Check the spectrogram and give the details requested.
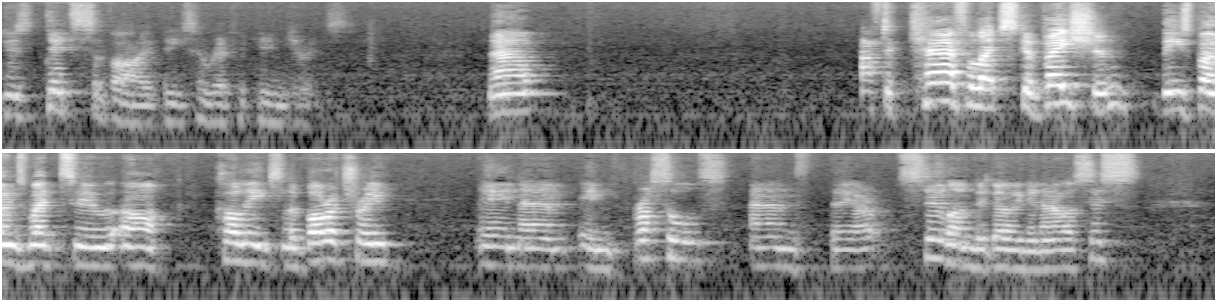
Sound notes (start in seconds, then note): none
